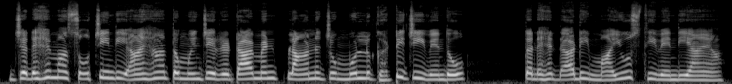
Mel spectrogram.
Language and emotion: Sindhi, sad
